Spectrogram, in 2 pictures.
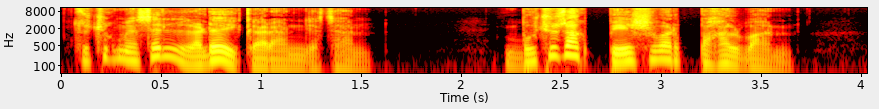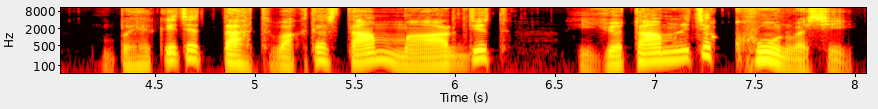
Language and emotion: Kashmiri, angry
